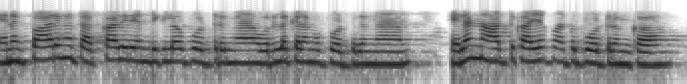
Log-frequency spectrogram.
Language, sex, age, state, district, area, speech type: Tamil, female, 18-30, Tamil Nadu, Tiruppur, rural, conversation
